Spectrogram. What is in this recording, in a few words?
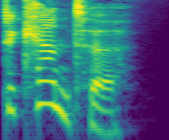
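"decanter", English, British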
